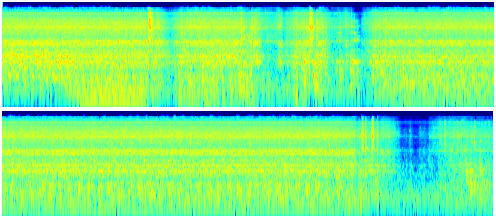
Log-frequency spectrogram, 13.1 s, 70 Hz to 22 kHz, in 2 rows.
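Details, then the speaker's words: 1977 Ford F150 Supercab, 460 V8 cold start on jumper cables with fuel poured in, old gas, stuck in gear: runs unevenly, rpm sagging and surging with near-stall dips, won't hold idle; rough unstable idle, cause unconfirmed. "maybe it'll sit in idle or maybe it won't I gu more gas"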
